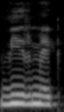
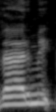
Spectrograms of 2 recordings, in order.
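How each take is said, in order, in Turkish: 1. İlk sesli harf i olarak telaffuz edilir. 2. İlk sesli harf e olarak telaffuz edilir.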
